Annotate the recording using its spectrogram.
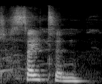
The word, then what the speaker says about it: Sayton: This morning I delivered little baby S-A-Y-T-O-N, pronounced Satan, as in King of the Underworld.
